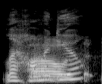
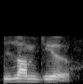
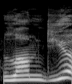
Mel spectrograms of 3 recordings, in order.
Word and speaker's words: L'Homme-Dieu: It's French. Le Homme-Dieu? – L'Homme-Dieu. – L'Homme-Dieu. All right, Ezra L'Homme-Dieu.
